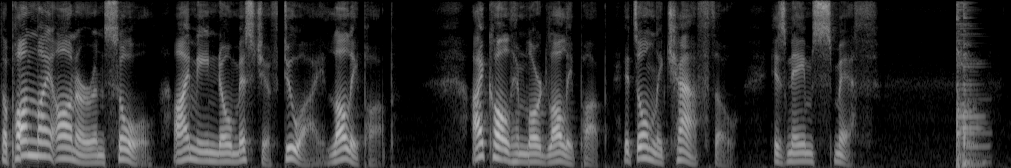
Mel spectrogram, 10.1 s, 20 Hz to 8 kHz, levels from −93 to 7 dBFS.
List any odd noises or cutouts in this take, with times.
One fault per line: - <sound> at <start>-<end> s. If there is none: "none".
- thud at 9.6-9.9 s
